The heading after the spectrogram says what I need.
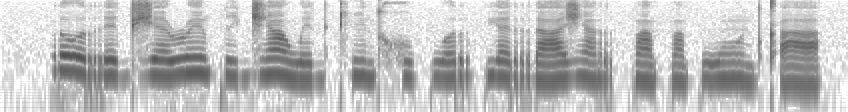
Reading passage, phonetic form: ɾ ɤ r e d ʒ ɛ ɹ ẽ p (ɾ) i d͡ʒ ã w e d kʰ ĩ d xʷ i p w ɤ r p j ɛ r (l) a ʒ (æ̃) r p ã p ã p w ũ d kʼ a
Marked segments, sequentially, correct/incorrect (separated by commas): correct, incorrect, incorrect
